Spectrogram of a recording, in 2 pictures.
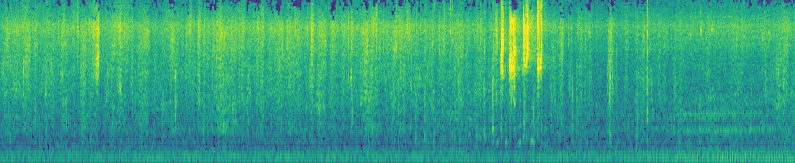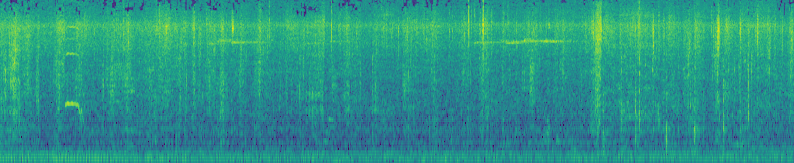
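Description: Macaque calls: four short, high-pitched squeals in quick succession about ten seconds in, over a faint steady low hum and scattered small clicks.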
